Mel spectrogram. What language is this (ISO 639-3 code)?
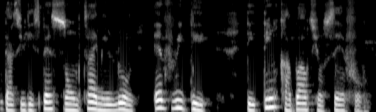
pcm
